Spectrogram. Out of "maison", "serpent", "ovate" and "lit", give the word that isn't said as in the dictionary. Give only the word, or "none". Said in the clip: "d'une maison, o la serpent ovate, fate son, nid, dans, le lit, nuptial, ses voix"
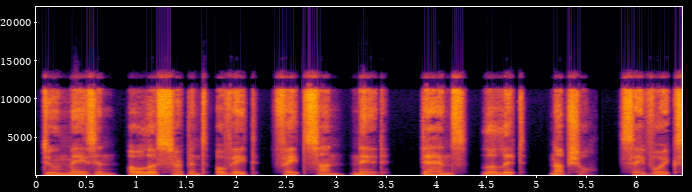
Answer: none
